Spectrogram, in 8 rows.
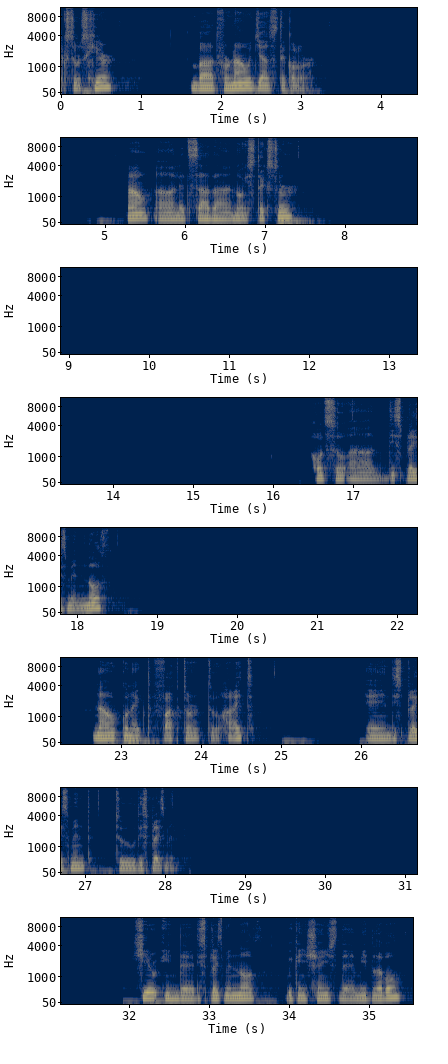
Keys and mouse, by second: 1.1-3.3 drag, 4.4 click, 5.9 shift+a, 8.0 shift+a, 14.9 shift+a, 22.0-24.0 drag, 25.1-26.8 drag, 27.9 middle click, 28.8 shift+middle click, 30.5 click, 33.0-34.4 shift+drag.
